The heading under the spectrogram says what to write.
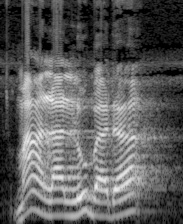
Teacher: tanwin bertemu dengan lam tidak membutuhkan makhraj khaysum. Sehingga malal lubada tidak ada makhraj khaysum dan tidak ada gunnah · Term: idgham bila gunnah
